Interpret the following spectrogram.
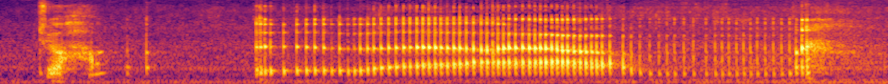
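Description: A woman's voice: a brief murmur, then a drawn-out, low, rattly vocal sound, like a creaky hum or a burp, lasting nearly two seconds and trailing off.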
